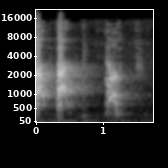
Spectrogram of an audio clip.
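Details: Neo, a short-haired Jack Russell Terrier puppy let loose to play, gives two sharp, raspy barks about three-quarters of a second apart, each fading quickly into a quiet room.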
